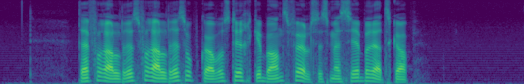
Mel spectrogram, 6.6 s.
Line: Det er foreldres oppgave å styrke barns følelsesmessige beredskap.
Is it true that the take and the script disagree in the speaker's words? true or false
true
